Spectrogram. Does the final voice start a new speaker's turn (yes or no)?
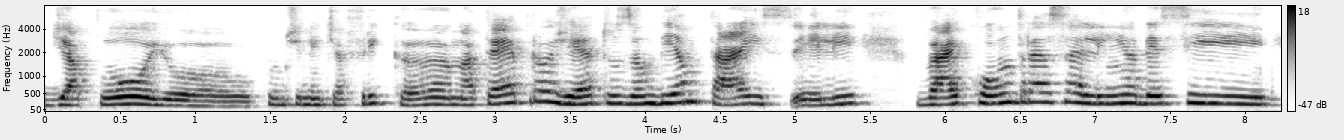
no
